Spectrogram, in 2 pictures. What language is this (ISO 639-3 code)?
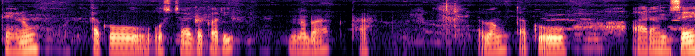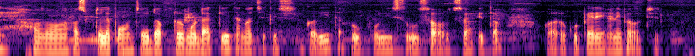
ori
